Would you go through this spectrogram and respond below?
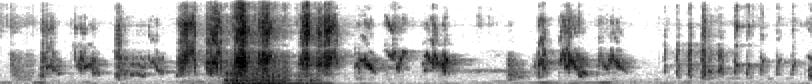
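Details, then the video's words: Pet budgerigars chirping: a fast busy stream of high twittering chirps and warbles, several notes per second, with a louder rasping chatter burst near the start and quieter clicking twitters at the end. "Budgie Chirping sound"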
